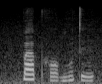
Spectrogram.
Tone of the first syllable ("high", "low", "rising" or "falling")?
high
